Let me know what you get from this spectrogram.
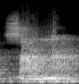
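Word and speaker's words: سنة: Jadi kembali ini bacanya adalah sana. Kalau sana itu tahun. Kalau sunnah ya hadis itu. Sinah itu malah ngantuk.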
